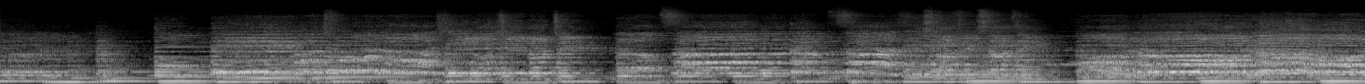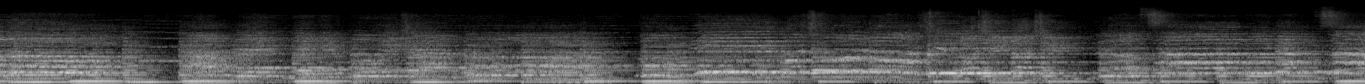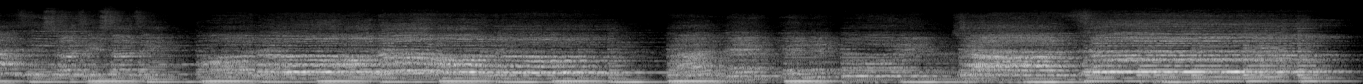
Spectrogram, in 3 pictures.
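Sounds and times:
mixed choir singing a hymn: 0.0s - 40.9s
piano accompaniment: 0.0s - 40.9s.

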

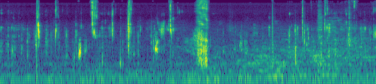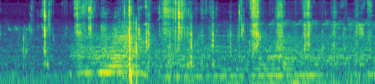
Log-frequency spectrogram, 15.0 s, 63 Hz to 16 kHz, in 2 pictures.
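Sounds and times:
person chewing crunchy food: 0.0s - 15.0s.

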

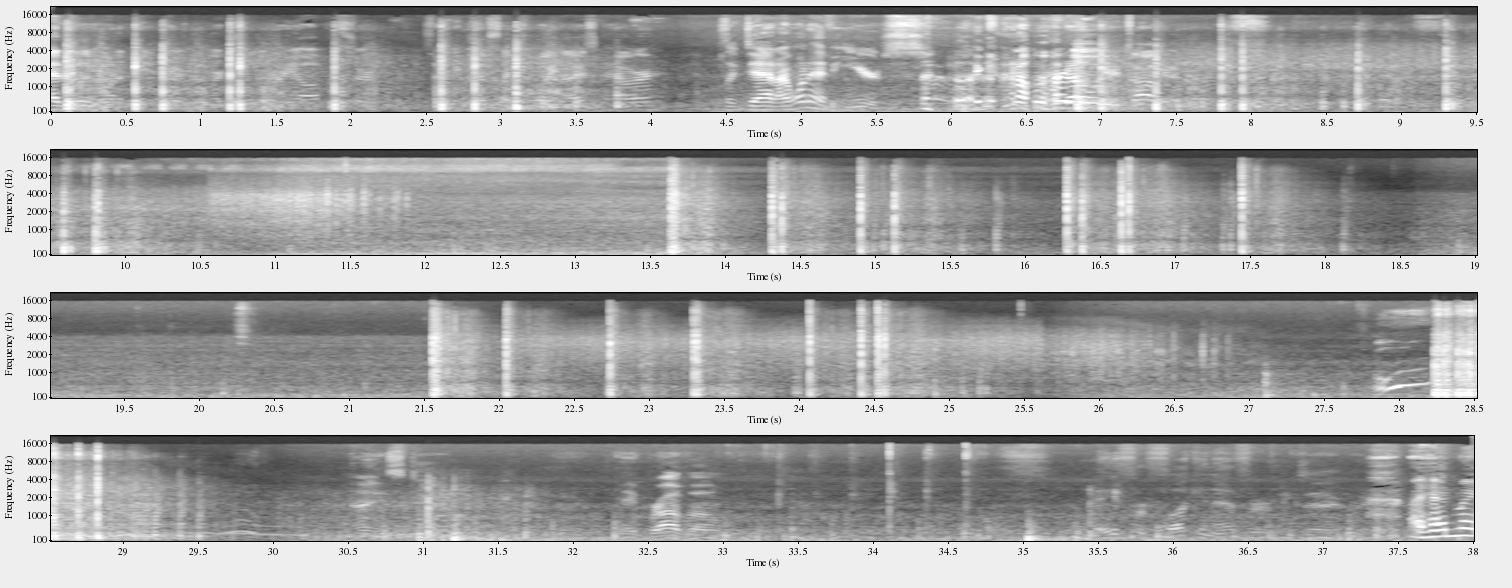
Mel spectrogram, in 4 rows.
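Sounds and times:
fireworks bangs and crackles: 0.0s - 38.0s.

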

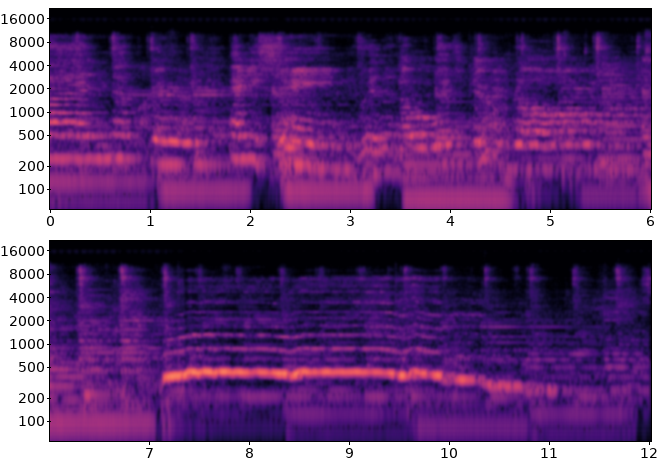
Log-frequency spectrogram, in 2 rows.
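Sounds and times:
country band playing: 0.0s - 12.0s
person singing: 0.0s - 12.0s.

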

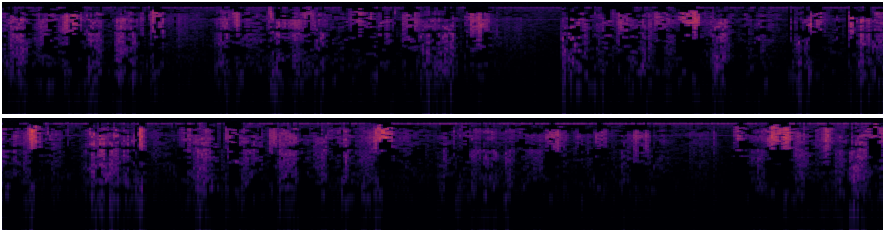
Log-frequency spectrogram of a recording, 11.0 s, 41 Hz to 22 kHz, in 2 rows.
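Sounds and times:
man lecturing into microphone: 0.0s - 11.0s.

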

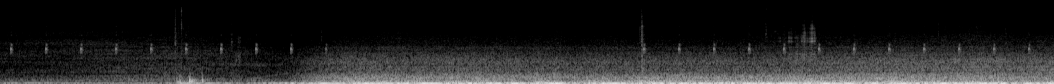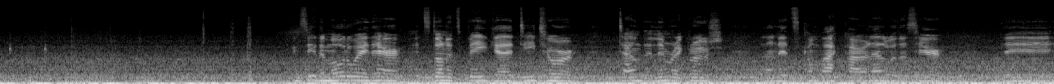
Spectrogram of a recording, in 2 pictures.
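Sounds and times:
turn signal ticking: 0.0s - 21.0s
tyre and road rumble: 0.0s - 21.0s.

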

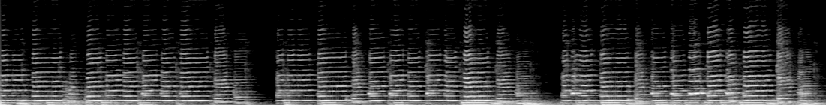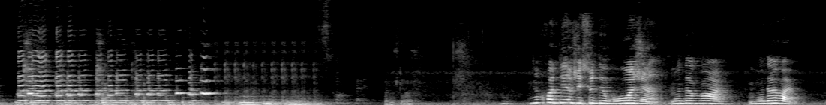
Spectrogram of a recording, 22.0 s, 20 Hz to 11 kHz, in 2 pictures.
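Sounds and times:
small band jamming with saxophone: 0.0s - 15.3s.

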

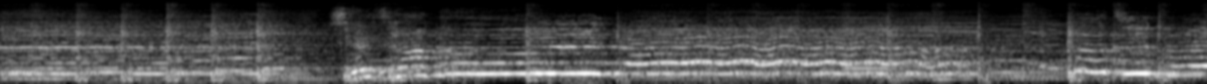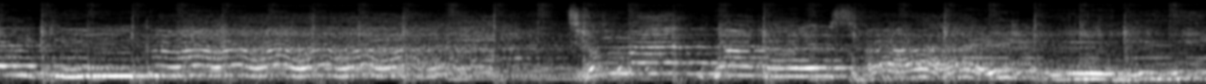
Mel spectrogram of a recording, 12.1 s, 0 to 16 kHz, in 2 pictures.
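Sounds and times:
amplified backing music with beat: 0.0s - 12.0s
woman singing into a microphone: 0.0s - 12.0s.

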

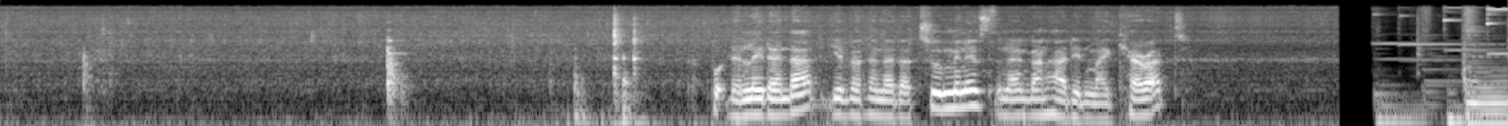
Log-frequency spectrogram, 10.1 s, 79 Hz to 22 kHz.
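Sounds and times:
curry sizzling in a wok: 0.0s - 8.9s.

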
